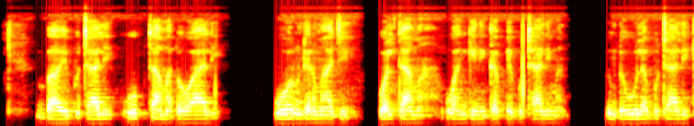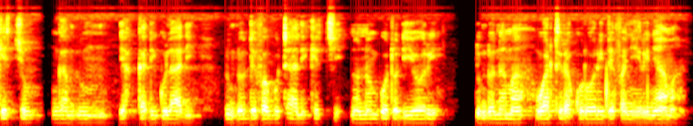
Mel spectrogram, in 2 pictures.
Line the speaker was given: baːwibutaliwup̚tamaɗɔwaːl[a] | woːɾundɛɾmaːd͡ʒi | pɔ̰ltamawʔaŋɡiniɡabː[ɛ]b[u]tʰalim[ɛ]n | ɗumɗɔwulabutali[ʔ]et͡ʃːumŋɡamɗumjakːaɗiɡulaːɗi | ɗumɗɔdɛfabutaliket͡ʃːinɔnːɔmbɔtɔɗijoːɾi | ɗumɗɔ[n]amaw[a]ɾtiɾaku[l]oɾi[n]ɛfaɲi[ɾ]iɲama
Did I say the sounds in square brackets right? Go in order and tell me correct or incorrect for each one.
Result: incorrect, correct, correct, incorrect, incorrect, correct, correct, incorrect, incorrect, correct

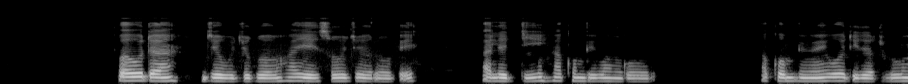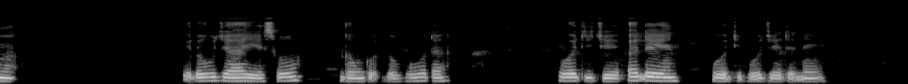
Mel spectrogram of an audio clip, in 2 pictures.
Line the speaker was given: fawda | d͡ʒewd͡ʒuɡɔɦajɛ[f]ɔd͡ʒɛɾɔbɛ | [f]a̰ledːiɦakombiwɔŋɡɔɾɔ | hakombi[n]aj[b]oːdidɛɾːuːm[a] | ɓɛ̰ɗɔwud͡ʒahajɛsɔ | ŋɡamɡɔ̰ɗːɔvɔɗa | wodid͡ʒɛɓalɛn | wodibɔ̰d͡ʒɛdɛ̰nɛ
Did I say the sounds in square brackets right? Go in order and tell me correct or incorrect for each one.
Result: incorrect, incorrect, incorrect, incorrect, correct

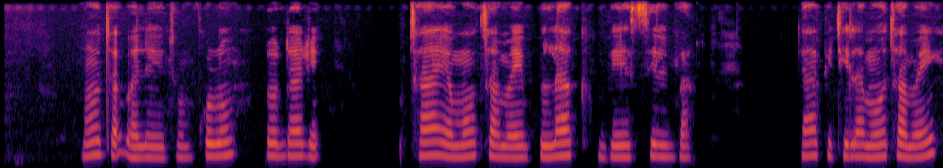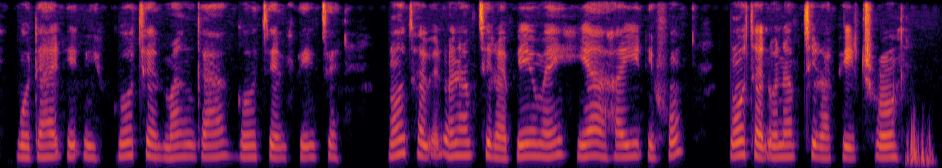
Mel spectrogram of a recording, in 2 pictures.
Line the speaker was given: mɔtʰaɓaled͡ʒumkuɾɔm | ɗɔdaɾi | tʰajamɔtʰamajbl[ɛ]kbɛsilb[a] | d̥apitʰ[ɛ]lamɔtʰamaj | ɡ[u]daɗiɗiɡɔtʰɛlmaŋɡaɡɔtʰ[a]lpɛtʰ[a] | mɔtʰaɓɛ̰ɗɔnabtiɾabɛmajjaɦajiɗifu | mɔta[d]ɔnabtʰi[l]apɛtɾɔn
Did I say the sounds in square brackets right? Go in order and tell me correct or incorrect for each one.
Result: incorrect, correct, incorrect, incorrect, incorrect, incorrect, incorrect, incorrect

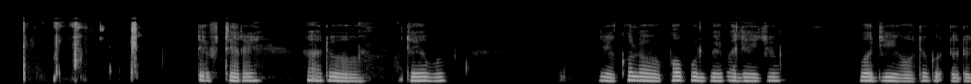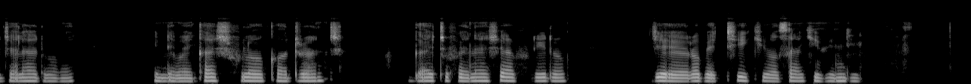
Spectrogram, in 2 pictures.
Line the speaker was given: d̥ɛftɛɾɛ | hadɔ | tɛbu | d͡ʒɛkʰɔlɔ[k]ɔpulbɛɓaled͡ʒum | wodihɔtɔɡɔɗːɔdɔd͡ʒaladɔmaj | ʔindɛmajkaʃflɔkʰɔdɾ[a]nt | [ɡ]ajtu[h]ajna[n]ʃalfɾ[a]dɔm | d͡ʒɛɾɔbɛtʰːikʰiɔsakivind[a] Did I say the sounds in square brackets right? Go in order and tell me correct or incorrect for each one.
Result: incorrect, correct, correct, incorrect, correct, incorrect, incorrect

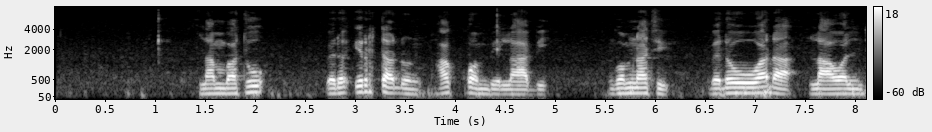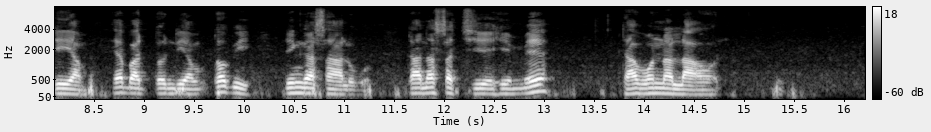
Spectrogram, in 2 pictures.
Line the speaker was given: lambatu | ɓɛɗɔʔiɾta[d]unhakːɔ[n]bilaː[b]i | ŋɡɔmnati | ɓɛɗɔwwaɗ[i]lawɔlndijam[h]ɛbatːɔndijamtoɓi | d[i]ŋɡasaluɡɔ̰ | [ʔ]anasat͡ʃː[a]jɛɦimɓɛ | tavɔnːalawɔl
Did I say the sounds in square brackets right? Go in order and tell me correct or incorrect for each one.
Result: incorrect, incorrect, correct, incorrect, correct, correct, incorrect, incorrect

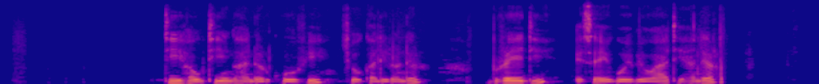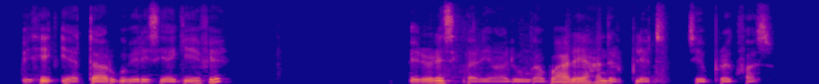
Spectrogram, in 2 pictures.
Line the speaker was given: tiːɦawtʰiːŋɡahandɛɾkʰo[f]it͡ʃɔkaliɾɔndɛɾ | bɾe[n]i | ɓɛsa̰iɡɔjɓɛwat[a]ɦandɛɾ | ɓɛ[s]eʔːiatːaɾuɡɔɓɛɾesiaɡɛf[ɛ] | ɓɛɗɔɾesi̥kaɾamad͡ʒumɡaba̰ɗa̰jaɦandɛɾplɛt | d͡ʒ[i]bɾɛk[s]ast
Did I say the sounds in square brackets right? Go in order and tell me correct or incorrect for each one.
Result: correct, incorrect, incorrect, incorrect, correct, incorrect, incorrect

